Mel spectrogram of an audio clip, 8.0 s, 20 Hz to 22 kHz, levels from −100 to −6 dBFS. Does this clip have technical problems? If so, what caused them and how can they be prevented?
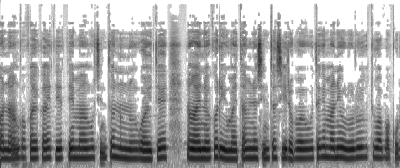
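No, nothing stood out as a technical problem when listening to this speech.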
